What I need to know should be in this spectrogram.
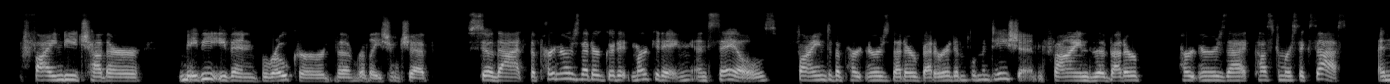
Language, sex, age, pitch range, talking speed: English, female, 20-39, 175-210 Hz, 150 wpm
